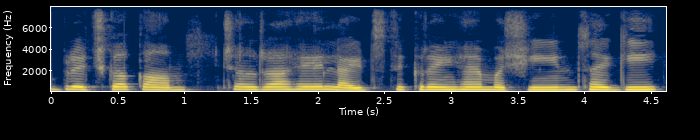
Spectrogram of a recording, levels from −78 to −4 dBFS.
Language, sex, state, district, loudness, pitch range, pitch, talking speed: Hindi, female, Madhya Pradesh, Bhopal, -12 LUFS, 220-245 Hz, 235 Hz, 170 wpm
